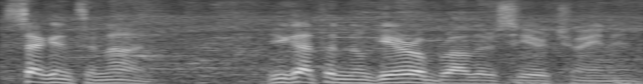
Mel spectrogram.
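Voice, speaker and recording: This Filipino MMA fighter, a native Tagalog speaker, is interviewed at a gym amid crowd noise on a low-quality recording. He speaks briskly in a mid-range voice, keeping his answers loose and upbeat, full of "you know" and "man."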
